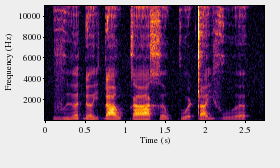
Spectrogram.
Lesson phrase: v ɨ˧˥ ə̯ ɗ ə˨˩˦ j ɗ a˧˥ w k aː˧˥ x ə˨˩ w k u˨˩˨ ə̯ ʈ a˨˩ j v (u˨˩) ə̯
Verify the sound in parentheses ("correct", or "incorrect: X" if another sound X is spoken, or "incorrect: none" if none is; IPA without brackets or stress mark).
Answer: correct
